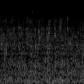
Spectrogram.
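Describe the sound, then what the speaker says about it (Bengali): Hot water pours steadily into a curry being cooked, a continuous hissing splash lasting under a second before stopping abruptly. "এবারে আমি গরম জল দিয়ে দেবো।"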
